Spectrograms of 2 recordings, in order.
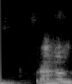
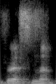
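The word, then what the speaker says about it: Fresnel: एक बहुत ही famous physicist फ्रेनल के नाम से, फ्रानल बोलते हैं, फ्रेनल, फ्रेसनल, एस साइलेंट है इसमें, फ्रेनल के नाम से एक बहुत ही फेमस साइंटिस्ट है।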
